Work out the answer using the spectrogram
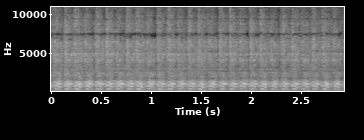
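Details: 1972 Datsun 240Z with L24 engine, abandoned and being revived, fuel line and clamps at the rear carb just replaced and coil reconnected: steady rhythmic starter whir at about three pulses a second with no firing; cranks but won't start.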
